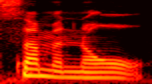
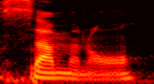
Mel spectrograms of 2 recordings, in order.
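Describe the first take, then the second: First: It is said like the tribe name Seminole. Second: It is said like the word seminal. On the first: The speaker calls it right. "It's Seminole" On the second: The speaker calls it wrong. "It's not Seminole fluid"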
